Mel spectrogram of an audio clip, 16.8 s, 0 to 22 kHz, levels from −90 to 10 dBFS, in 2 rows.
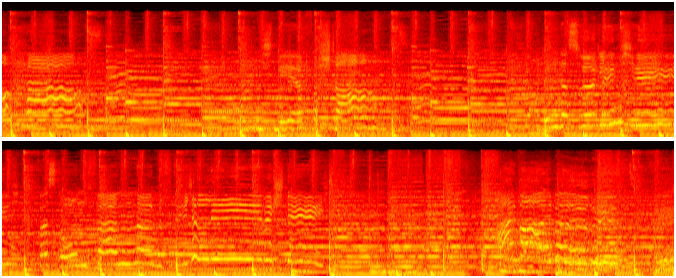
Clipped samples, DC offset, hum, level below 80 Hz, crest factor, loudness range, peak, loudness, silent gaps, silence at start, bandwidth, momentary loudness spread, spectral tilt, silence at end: under 0.1%; 0.1%; none; -28 dBFS; 16 dB; 2 LU; -4 dBFS; -21 LUFS; none; 0 s; 16.5 kHz; 5 LU; -4.5 dB/octave; 0 s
